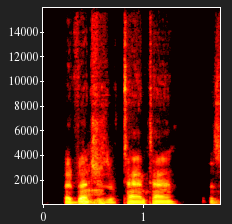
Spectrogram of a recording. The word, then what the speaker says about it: Tintin: movie you ever seen the movie adventures of tintin actually it's adventures of tantan that's how you're supposed to pronounce it there's a person out there who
